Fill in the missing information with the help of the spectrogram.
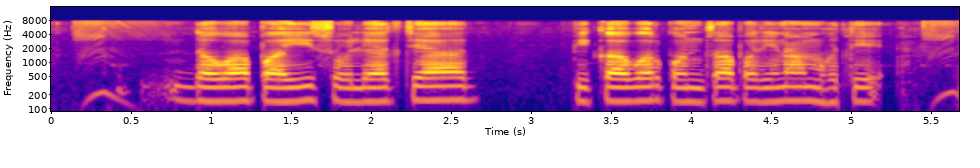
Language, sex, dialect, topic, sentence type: Marathi, male, Varhadi, agriculture, question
